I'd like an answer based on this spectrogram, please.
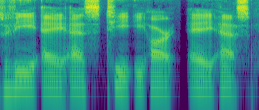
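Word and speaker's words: Västerås: my hometown in Sweden you pronounce it almost exactly like Westeros VA ste ras it's an honor to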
